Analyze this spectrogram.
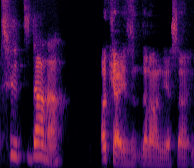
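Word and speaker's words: Tuatha Dé Danann: your knowledge of the tahaf theodona uh oh we call it toots donna okay isn't that yes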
